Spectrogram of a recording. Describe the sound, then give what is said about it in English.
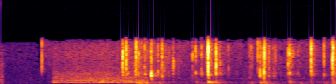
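Someone types on a computer keyboard, a quick, uneven run of crisp key clicks. A low steady hum sits under the first part, and no one speaks. “Again, seeing some folks typing.”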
